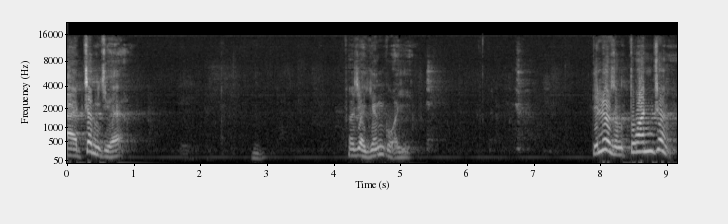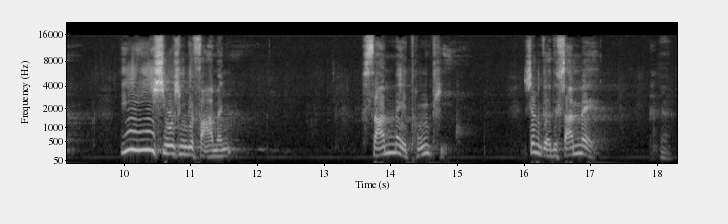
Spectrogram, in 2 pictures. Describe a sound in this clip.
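An elderly man speaks slowly and calmly into a microphone, in short phrases with pauses.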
